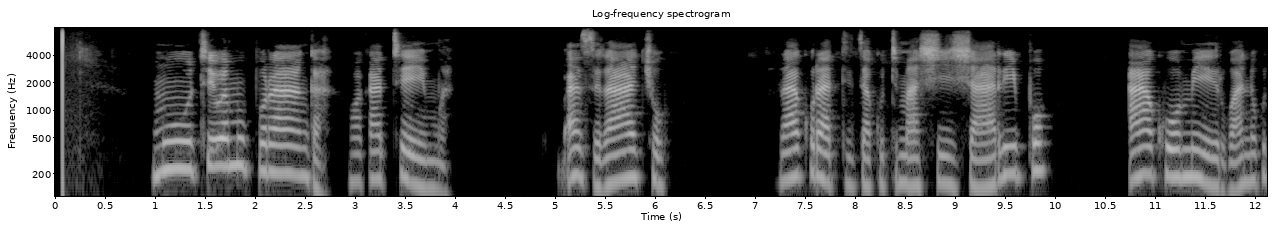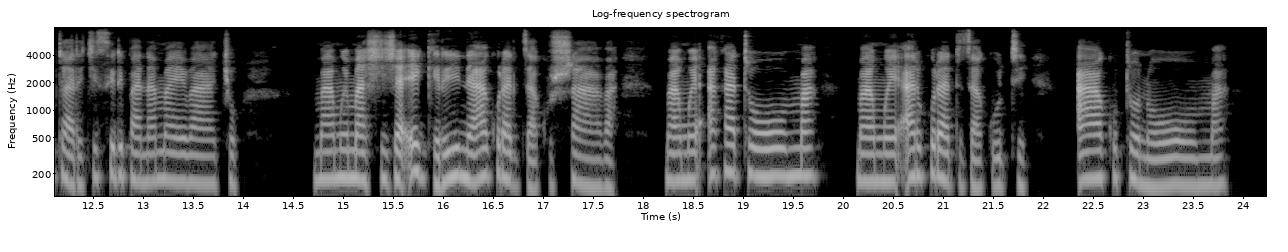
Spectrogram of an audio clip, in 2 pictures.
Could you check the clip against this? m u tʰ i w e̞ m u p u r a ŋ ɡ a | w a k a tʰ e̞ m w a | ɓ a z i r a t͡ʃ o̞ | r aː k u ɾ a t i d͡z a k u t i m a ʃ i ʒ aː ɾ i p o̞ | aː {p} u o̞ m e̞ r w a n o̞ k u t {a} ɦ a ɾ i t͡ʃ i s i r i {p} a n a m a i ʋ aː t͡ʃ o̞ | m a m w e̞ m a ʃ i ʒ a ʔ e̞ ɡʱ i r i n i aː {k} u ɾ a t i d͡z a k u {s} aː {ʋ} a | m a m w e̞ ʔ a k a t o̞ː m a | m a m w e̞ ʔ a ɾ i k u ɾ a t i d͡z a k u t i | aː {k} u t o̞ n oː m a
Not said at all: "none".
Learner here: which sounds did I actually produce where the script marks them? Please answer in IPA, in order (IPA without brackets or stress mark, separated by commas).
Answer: k, i, p, k, ʂ, ʋ, k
